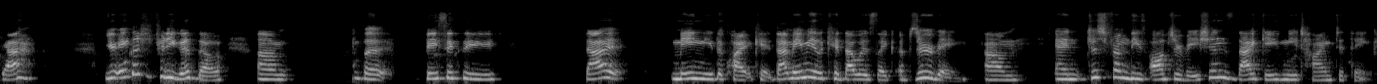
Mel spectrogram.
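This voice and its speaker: A young Canadian woman gives a casual online talk and takes audience questions, speaking unhurriedly in a somewhat high, slightly bright voice. Upbeat and earnest, she fills her speech with lots of likes and ums.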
